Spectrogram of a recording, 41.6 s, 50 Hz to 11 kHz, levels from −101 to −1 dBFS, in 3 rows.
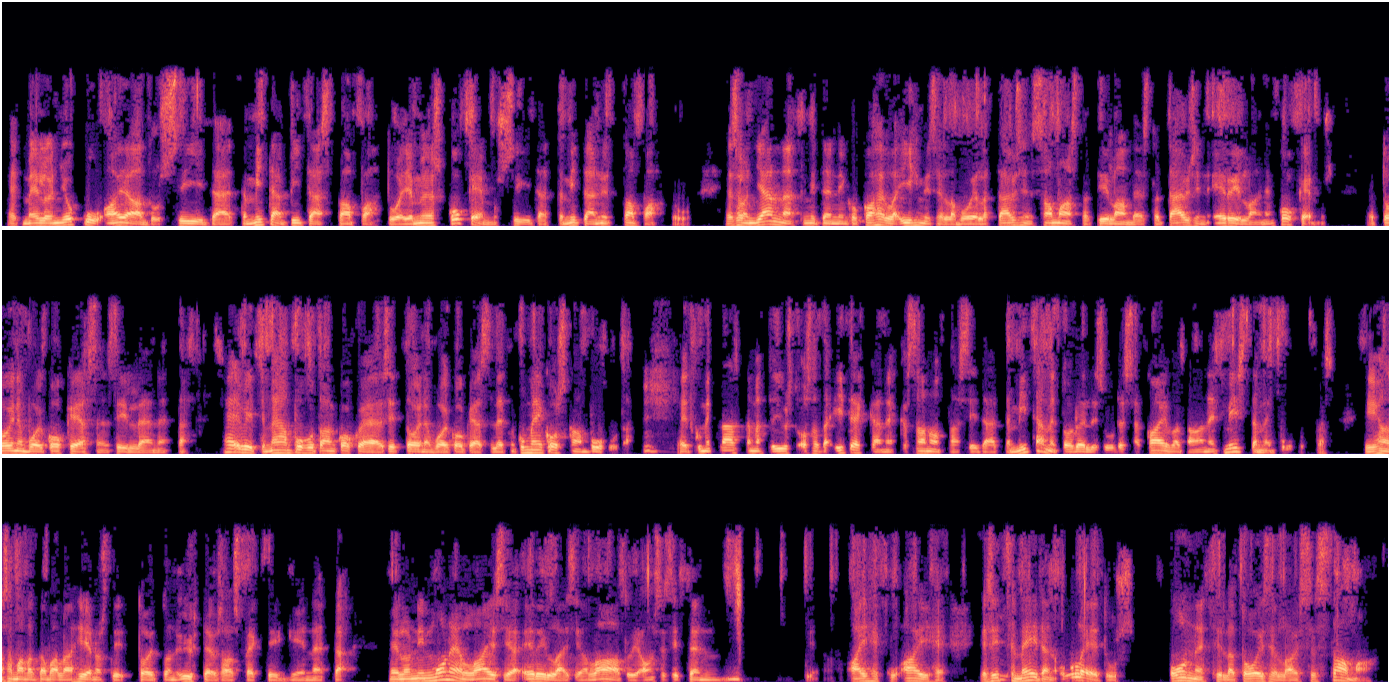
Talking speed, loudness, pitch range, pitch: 160 wpm, -16 LUFS, 95-125 Hz, 110 Hz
